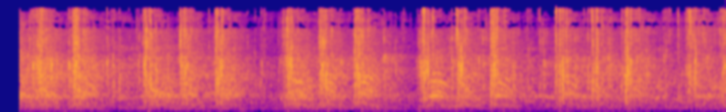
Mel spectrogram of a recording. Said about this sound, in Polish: Tak, to są posłowie PiS-u, którzy na wygraną Trumpa zareagowali wrzaskami, skandowaniem Donald Trump w polskim parlamencie.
